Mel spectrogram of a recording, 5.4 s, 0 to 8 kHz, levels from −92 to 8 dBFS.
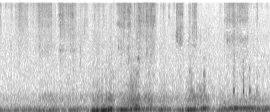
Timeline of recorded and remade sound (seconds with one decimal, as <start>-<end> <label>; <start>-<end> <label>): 0.0-0.4 recorded; 0.4-1.1 remade; 1.1-1.5 recorded; 1.5-2.2 remade; 2.2-5.4 recorded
